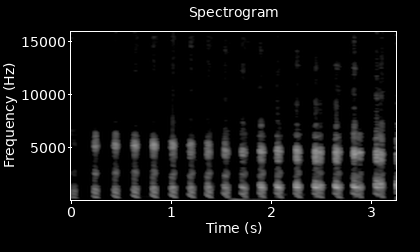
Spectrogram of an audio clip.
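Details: A female chukar partridge, the national bird of Pakistan, gives a rapid run of harsh, clucking chuk notes, about three per second, growing louder and hoarser toward the end.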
